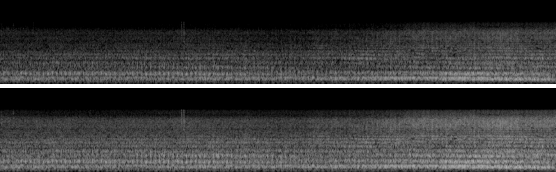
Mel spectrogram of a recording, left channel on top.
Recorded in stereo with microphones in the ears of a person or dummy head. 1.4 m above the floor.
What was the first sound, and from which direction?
A helicopter, 30° right (ahead or behind).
